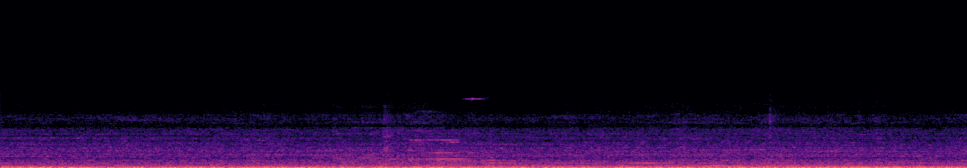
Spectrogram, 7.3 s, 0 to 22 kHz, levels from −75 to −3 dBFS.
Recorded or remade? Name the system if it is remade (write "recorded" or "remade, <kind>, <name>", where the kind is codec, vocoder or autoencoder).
recorded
